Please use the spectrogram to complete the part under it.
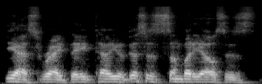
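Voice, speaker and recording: A man's voice: medium pitch, steady tone, moderate pace, dark tone. A man hosting a casual talk show, rambling through a theory with many fillers and restarts. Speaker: podcast host.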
